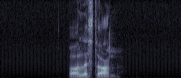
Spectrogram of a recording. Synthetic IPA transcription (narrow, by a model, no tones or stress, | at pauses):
b̥ɑʁləst̪ʁɑːn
